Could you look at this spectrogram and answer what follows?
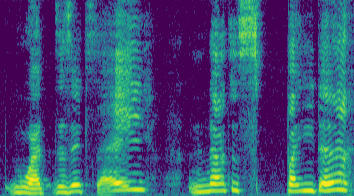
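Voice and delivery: very high, slow, puzzled flower voice; pondering flower. Acted. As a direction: mull it over, slowly, like a tiny doubtful flower. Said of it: "the yellow flower pondered".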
